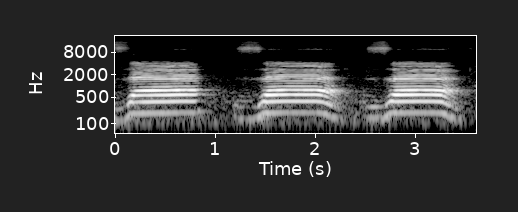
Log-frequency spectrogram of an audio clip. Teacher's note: জিব্বার আগা সামনের নিচের দুই দাঁতের আগার সাথে এমনি লাগাইয়া মৌমাছির আওয়াজের নাই এরকম একটা আওয়াজ বের হবে,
